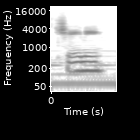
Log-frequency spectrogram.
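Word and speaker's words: Chani: far by the way i say cheney that's how frank herbert pronounced it i don't know how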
